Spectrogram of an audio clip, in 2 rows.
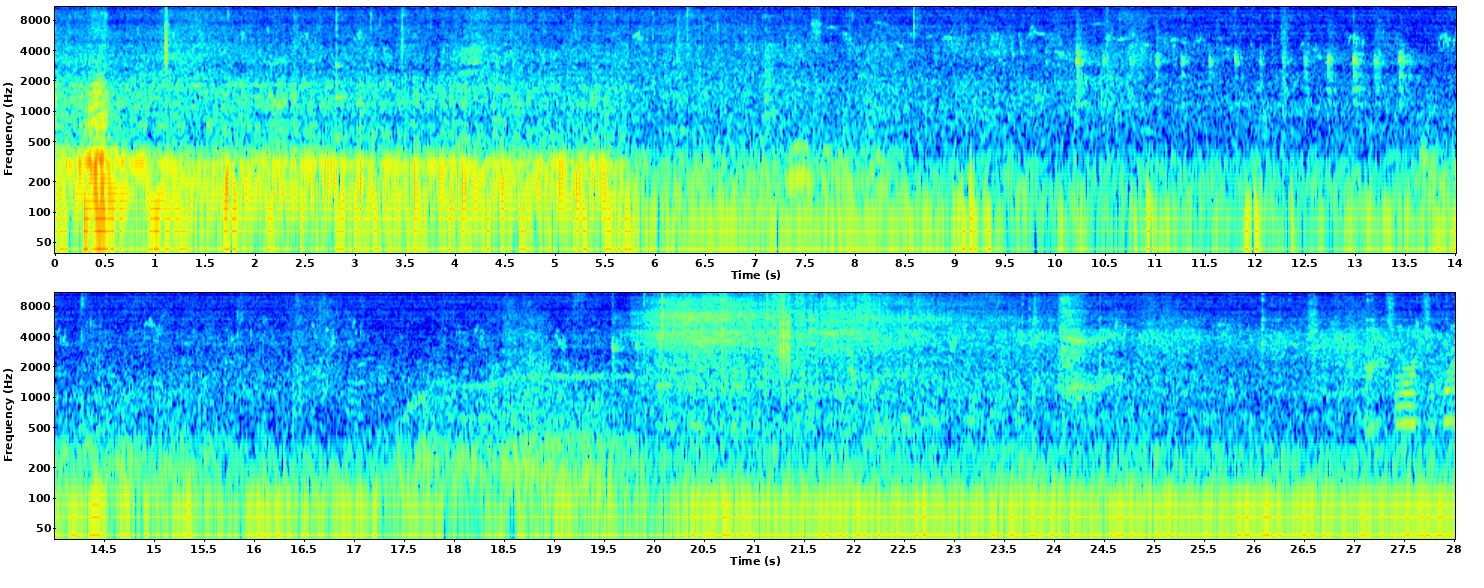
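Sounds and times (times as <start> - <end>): wind rumble on microphone: 0.0 - 22.8.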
